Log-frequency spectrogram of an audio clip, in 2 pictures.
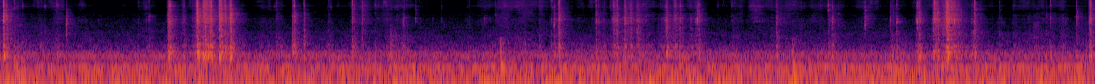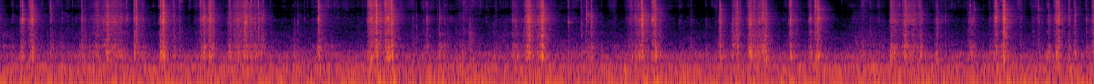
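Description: Plastic pieces of a new Verypuzzle Speed Tuttminx twisty puzzle clacking as its faces are turned by hand: quick, irregular clicks, one after another. The puzzle is fresh out of the box and not yet lubed.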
